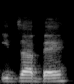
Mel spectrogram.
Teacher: It's a short verb, just consists of a consonant, but it's followed by the high tone E final vowel that's kind of associated with these irrealis contexts.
